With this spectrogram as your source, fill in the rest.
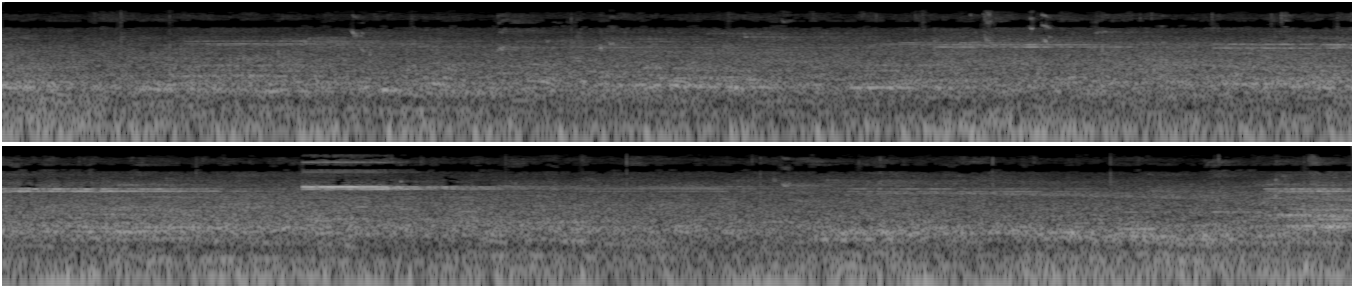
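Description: Sneakers squeak on a sports court floor.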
